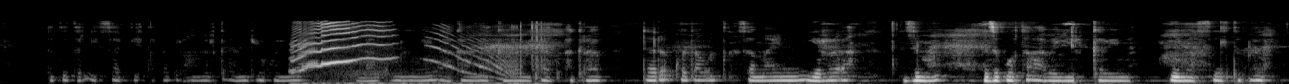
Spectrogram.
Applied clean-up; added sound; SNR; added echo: none; Squeak; -2 dB; reverberation time 0.3 s.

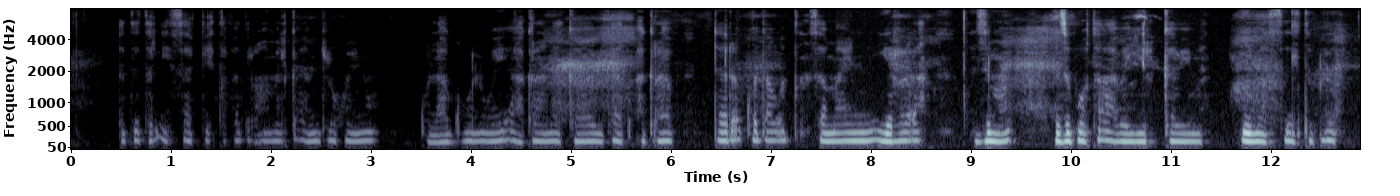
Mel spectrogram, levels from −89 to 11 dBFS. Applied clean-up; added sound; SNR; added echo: none; none; none; none.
